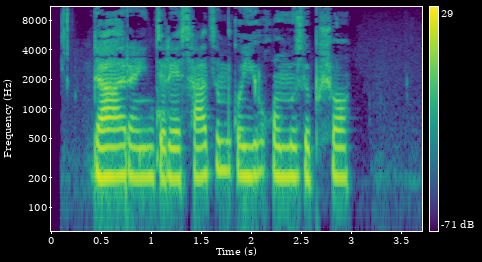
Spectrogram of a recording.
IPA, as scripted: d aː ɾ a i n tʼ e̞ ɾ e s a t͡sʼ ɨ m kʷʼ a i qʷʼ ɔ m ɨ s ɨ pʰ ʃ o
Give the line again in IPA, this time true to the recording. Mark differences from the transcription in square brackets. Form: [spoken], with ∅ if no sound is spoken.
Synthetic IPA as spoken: d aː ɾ a i n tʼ e̞ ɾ e s a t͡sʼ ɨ m kʷʼ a i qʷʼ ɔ m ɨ [z] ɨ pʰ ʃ o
